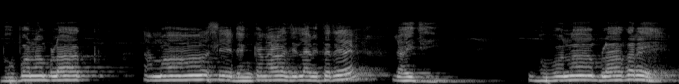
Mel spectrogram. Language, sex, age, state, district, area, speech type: Odia, male, 60+, Odisha, Dhenkanal, rural, spontaneous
